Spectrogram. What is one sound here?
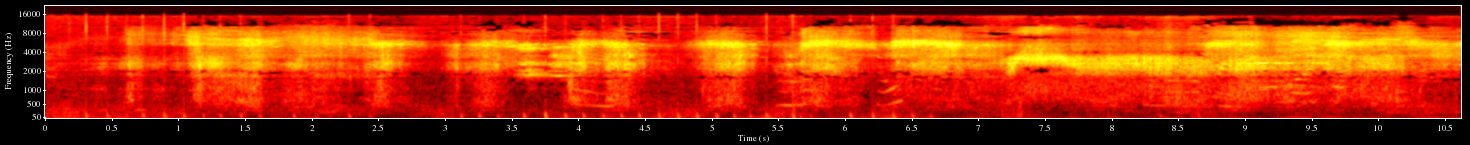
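Game characters strike with sharp impacts.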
